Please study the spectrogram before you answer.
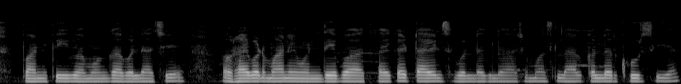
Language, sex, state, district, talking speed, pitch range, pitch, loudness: Halbi, male, Chhattisgarh, Bastar, 210 wpm, 140-145 Hz, 145 Hz, -28 LUFS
